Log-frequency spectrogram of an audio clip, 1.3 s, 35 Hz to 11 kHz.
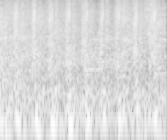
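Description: Plasma cannon fire in the real-time strategy game Warhammer 40,000: Dawn of War 2, a loud, rapid series of punchy energy blasts repeating in a steady rhythm without pause.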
